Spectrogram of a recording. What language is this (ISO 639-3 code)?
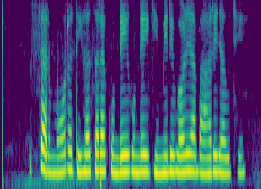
ori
